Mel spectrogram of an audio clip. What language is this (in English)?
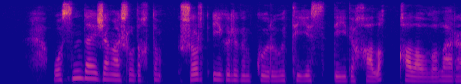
Kazakh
